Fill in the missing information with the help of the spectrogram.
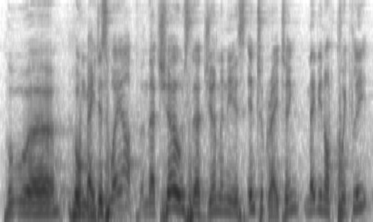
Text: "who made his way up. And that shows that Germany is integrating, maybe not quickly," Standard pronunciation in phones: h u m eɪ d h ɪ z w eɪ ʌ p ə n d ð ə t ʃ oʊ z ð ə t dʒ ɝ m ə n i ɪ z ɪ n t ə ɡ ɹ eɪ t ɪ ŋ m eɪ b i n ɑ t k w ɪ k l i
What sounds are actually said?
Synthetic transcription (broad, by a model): h u m eɪ d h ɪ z w eɪ ʌ p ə n ð ə t ʃ oʊ z ð ə t dʒ ɝ m ə n i ɪ z ɪ n t ə ɡ ɹ eɪ t ɪ ŋ m eɪ b i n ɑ t k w ɪ k l i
